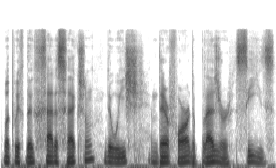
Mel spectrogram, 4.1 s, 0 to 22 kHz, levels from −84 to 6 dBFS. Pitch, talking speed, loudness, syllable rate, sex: 95 Hz, 160 wpm, -17 LUFS, 5.3 syllables/s, male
